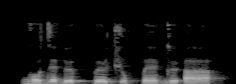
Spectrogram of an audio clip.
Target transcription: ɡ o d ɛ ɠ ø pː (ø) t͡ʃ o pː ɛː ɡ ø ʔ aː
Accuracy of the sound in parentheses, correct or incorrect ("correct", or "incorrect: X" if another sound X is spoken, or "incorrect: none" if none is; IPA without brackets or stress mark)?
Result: correct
